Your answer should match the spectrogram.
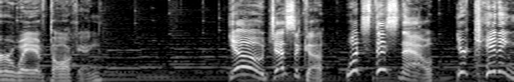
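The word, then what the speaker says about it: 朱志香: Anyway, blank is pronounced Jessica.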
